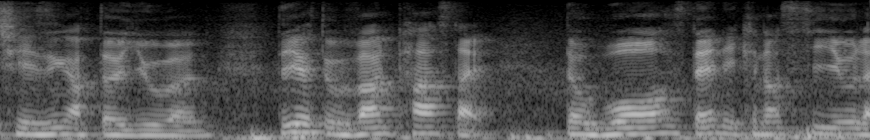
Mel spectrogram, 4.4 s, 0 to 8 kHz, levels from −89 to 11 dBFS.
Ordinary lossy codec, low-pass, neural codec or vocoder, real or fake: none; none; none; real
